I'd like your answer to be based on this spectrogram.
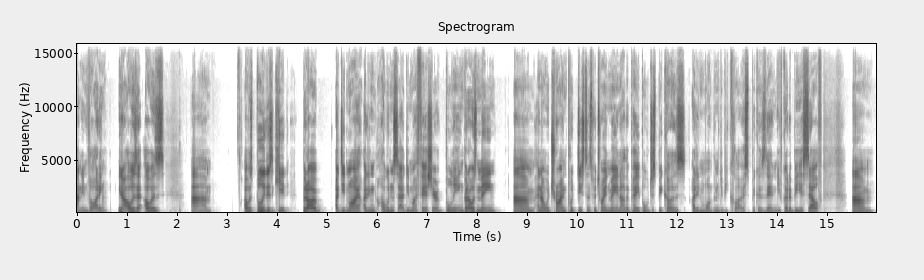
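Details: Adult man speaking; typical speech.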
